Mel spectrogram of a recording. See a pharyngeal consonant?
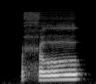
yes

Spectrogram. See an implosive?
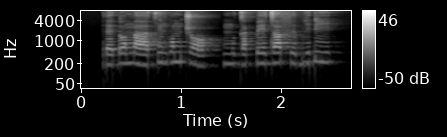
yes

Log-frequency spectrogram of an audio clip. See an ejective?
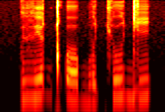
yes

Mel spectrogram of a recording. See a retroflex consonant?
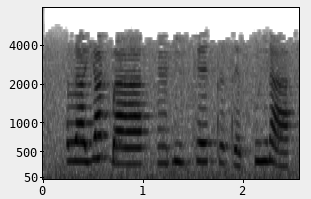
no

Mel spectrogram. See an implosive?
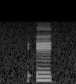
no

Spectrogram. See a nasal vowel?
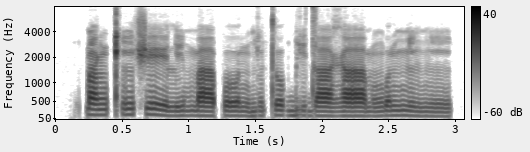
yes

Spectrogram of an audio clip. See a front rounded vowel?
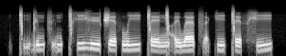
yes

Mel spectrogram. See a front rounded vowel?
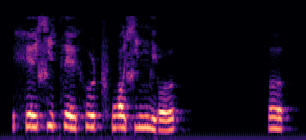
no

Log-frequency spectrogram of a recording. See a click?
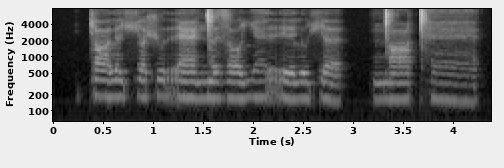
yes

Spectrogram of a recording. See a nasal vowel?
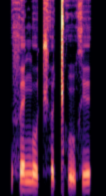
yes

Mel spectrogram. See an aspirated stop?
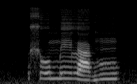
no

